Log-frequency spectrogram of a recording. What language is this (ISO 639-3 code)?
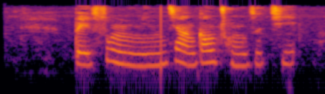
zho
